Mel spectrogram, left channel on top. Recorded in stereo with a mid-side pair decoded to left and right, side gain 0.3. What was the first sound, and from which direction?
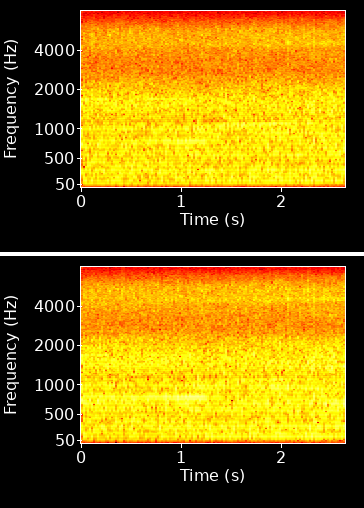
Only background noise.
